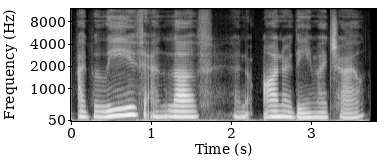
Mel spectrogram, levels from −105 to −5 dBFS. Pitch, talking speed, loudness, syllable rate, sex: 160 Hz, 140 wpm, -19 LUFS, 3.8 syllables/s, female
